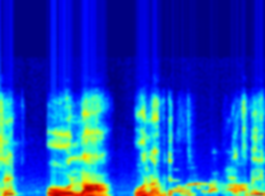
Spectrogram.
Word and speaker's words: hola: Just fit into your mind that in Spanish H is always silent. Spelling of hola, H is silent and we pronounce it Ola.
